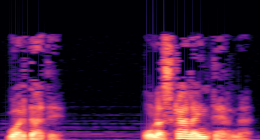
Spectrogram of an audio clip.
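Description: A man's voice: lowish voice, sing-song, measured pace, gravelly, darkish tone, husky, voice pushed up, full character voice. A man voicing a cold, imperious nobleman who gives orders, read over faint music. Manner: imperious, commanding.

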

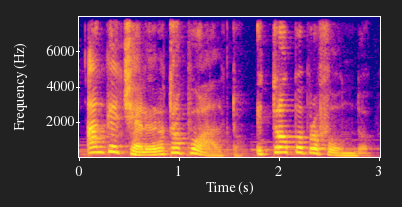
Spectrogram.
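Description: A woman reading a classic novel aloud for radio in a measured, expressive way. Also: medium pitch, slightly rough, faint music behind. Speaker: audiobook reader.

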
